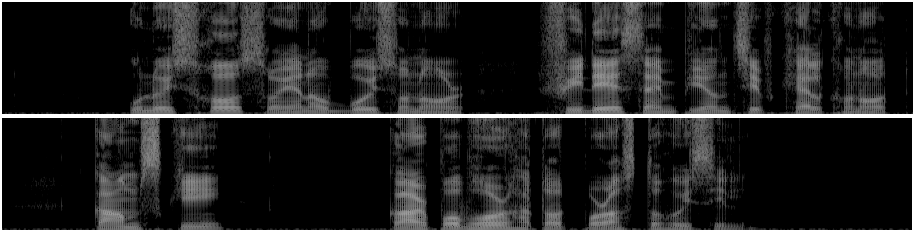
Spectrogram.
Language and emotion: Assamese, neutral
